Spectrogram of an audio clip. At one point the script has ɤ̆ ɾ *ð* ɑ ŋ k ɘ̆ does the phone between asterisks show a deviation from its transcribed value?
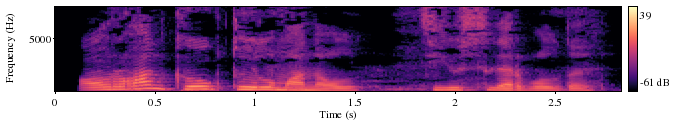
yes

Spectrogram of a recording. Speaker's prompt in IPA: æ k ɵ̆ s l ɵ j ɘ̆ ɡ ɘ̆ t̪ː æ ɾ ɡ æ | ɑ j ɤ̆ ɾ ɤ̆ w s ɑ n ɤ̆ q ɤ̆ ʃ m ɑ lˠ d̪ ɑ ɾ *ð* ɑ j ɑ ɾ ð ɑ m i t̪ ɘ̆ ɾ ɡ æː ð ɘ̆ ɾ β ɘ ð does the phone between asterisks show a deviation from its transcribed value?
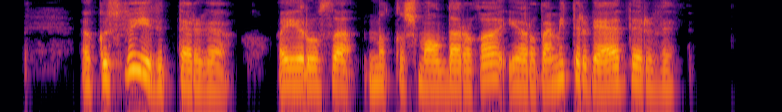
yes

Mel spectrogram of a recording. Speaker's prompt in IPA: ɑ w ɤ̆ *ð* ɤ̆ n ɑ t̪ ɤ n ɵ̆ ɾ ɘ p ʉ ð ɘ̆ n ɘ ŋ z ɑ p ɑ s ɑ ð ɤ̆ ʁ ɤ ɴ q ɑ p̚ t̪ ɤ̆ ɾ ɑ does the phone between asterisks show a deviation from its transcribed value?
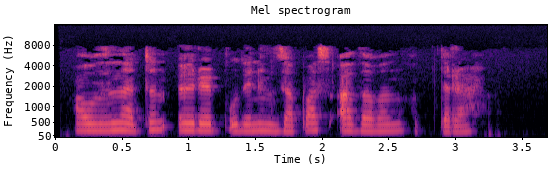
no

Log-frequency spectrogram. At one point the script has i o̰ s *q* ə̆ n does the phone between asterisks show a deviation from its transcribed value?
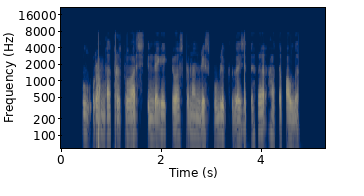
yes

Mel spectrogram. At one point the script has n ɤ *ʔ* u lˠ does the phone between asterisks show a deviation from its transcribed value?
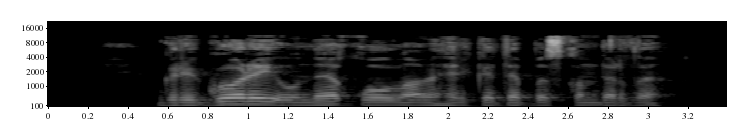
yes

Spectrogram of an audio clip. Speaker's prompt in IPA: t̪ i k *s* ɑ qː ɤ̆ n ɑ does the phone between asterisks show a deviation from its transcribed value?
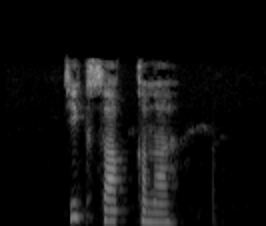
no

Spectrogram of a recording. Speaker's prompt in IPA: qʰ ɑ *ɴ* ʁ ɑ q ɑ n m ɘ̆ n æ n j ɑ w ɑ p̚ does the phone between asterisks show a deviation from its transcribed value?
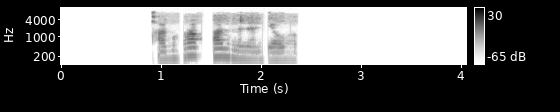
no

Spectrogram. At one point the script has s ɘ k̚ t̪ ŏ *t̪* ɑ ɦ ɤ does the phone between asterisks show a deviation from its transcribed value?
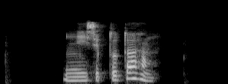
no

